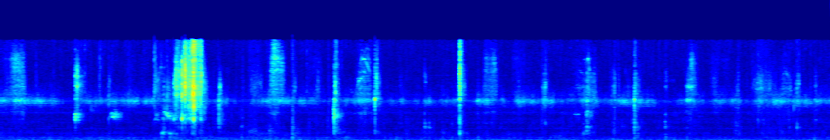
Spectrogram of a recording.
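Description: A person chewing a mouthful of turkey roll close to the microphone: scattered small wet clicks and smacks, with a low thump under a second in and a louder crackly burst about three seconds in.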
